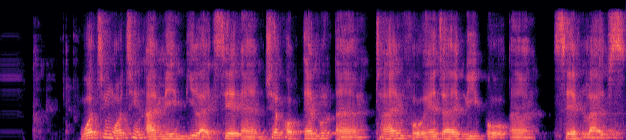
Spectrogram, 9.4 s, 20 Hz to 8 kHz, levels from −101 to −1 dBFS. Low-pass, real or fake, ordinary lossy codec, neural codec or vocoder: 7.2 kHz; fake; none; codec, 16 kHz, 4.8 kbps, FACodec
